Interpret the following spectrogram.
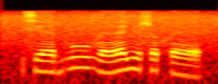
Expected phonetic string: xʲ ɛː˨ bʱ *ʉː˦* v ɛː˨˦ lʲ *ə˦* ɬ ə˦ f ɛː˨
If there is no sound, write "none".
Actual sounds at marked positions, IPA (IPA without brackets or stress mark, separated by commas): uː˦, ə˦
